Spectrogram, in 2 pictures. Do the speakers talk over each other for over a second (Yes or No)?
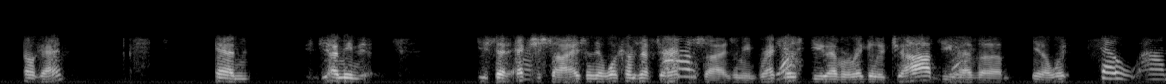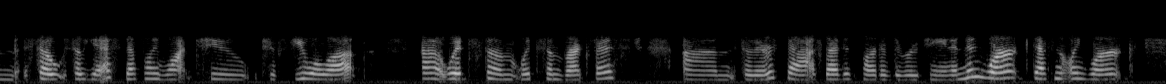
No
